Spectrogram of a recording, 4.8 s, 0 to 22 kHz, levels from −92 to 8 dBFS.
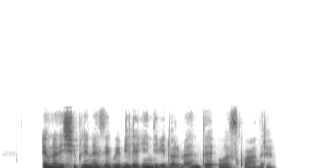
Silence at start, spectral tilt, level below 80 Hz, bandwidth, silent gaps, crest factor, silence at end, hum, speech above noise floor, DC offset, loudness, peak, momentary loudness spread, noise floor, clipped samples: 0.65 s; -5.5 dB/octave; -64 dBFS; 7.8 kHz; none; 18 dB; 0.7 s; none; over 67 dB; under 0.1%; -24 LUFS; -8 dBFS; 10 LU; under -90 dBFS; under 0.1%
